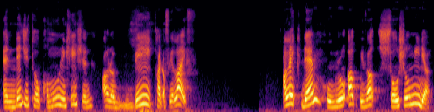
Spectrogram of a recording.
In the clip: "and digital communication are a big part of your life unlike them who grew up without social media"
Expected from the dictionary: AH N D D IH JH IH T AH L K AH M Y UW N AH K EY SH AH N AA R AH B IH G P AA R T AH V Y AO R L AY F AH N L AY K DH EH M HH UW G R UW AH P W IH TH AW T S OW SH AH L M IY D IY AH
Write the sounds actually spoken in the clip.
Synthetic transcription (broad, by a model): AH N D D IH JH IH T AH L K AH M Y UW N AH K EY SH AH N AA R AH B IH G P AA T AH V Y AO L AY F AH L AY K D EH M HH UW G R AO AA P W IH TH AW T S OW SH AH L M IY D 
